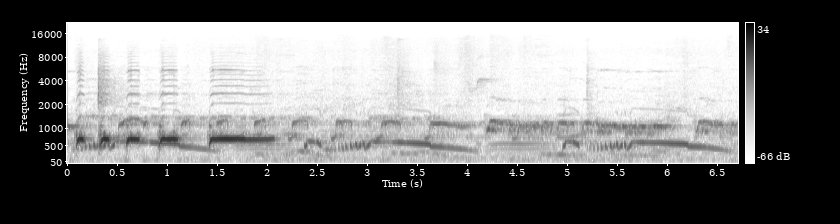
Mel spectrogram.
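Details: Bangkok-type zebra dove singing, used as a lure recording: short loud coos in quick bursts, then long sliding notes, with other doves cooing and trilling over each other throughout.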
